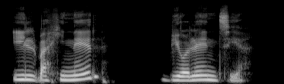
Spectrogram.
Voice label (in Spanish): Palabras en tsotsil, Ilbajinel - Violencia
